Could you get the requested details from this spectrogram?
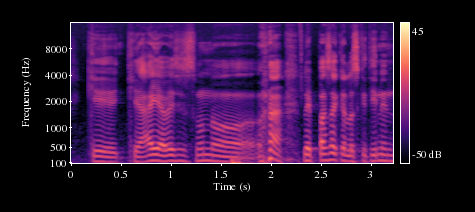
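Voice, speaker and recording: There is noticeable background noise behind this man. He talks at a very fast pace with a fairly high pitch. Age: 20s. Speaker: podcast host. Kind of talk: casual chat.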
